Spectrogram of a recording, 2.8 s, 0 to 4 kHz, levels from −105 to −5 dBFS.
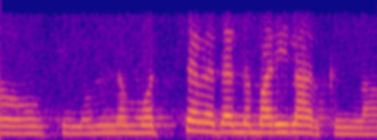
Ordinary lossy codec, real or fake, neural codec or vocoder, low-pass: none; real; none; 3.6 kHz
